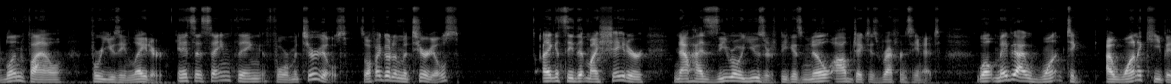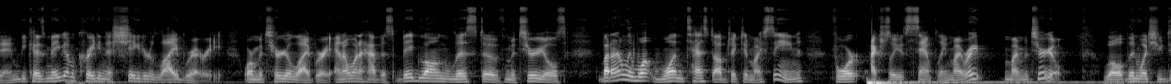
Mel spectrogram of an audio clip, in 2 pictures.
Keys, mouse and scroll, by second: 3.6 click, 4.6 click.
